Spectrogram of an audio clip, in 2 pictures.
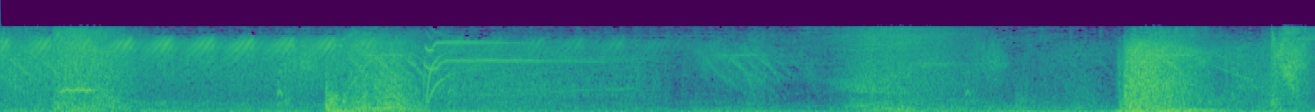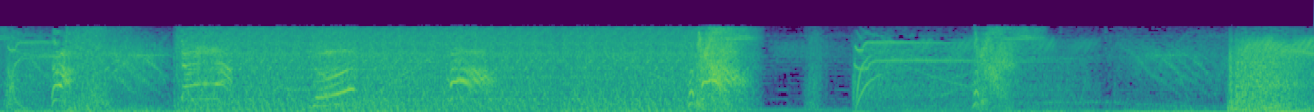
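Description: Video game blasts, whooshes and energy bursts crackle loudly.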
